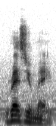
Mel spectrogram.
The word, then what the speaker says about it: resume: Resume. Outra palavra terminada em E e que você pronuncia o E.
